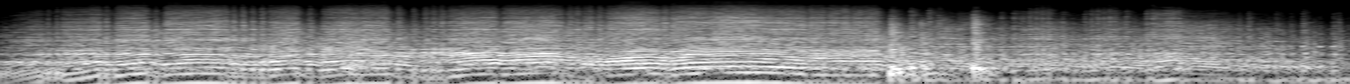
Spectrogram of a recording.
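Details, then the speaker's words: Piaggio NRG two-stroke scooter after wheel powder coating, new rear tyre, painted exhaust, short ride in heavy rain: revs up and eases off smoothly without stumbles; engine sounds sweeter, running healthy, though earlier reluctant to start. "But as you can see there, just that little ride up there, this engine sounds sweeter than that."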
